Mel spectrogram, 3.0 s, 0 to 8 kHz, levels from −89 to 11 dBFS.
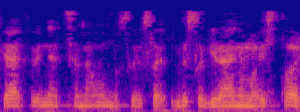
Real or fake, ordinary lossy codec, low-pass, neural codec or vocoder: real; MP3, 24 kbps; 7.2 kHz; none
